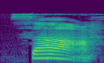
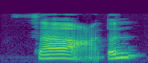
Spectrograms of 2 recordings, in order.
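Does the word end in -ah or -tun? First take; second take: -ah; -tun. First: The word ends with a short -ah sound. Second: The word ends with a full -tun syllable. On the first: "kalau disukunkan, itu jadi ha" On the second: "kalau dibaca pakai tanwin, domah tanwin, berarti itu dibaca tun"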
